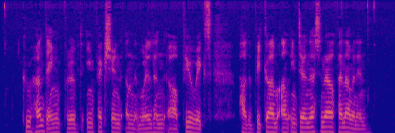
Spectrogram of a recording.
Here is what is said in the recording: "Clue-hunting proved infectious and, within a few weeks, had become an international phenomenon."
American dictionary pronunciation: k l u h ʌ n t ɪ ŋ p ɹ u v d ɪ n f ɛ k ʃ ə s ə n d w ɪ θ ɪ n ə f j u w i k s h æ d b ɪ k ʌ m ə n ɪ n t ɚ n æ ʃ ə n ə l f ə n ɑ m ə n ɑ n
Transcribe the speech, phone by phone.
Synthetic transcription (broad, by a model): k u h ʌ n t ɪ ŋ p ɹ u v d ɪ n f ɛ k ʃ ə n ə n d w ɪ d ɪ n ə f j u w i k s h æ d b ɪ k ʌ m ə n ɪ n t ɚ n æ ʃ ə n ə l f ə n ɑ m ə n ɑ n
